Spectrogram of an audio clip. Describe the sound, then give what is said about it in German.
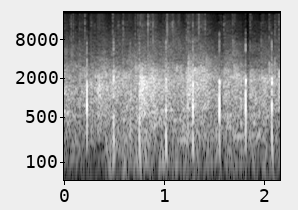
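An audience applauds, producing a steady, fairly loud wash of clapping hands with a few sharper individual claps standing out and no voices on top. “Jetzt ganz kurz einen Applaus für unseren mutigen Mann.”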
